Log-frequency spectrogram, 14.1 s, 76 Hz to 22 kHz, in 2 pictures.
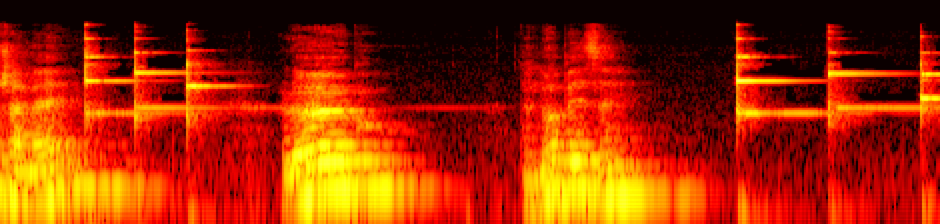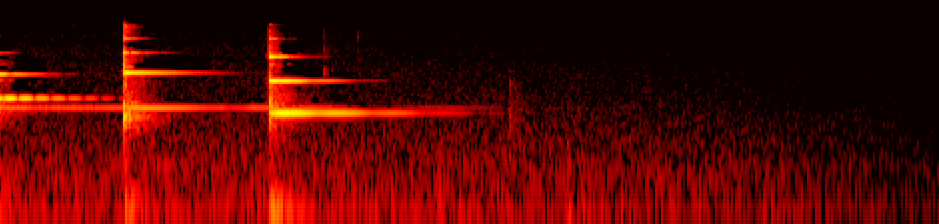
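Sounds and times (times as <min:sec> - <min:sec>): stemmed glasses ringing when struck: 0:00.6 - 0:03.6, 0:05.5 - 0:10.6.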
